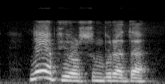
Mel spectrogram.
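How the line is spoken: Harsh voice. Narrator (Turkish): dedi sert bir sesle

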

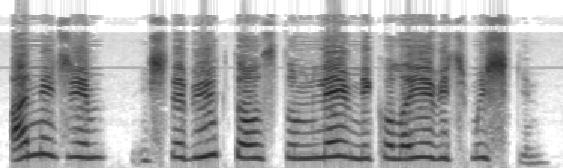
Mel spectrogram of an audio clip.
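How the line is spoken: Plain. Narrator (Turkish): dedi

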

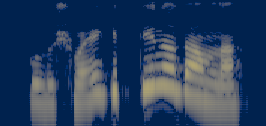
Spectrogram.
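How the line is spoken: Plain. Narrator (Turkish): dedi Viktor

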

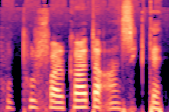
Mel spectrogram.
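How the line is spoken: Boy's moaning, inhuman voice. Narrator (Turkish): dedi oğlan çocuğu inler gibi, insancıl olmayan bir sesle

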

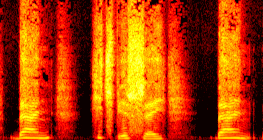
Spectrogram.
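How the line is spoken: Stammered. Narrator (Turkish): diye kekeledi

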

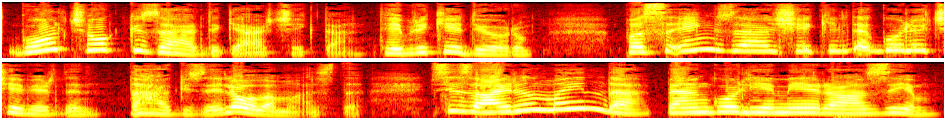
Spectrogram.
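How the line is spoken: Laughing. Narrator (Turkish): Kenan gülerek

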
